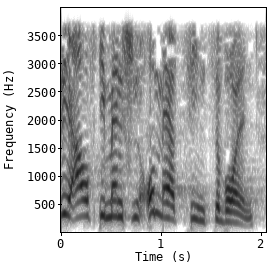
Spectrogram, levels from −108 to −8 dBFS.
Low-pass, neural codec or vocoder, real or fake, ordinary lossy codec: 3.6 kHz; none; real; none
